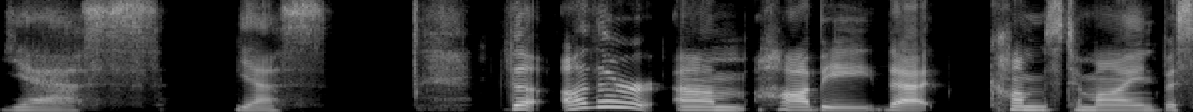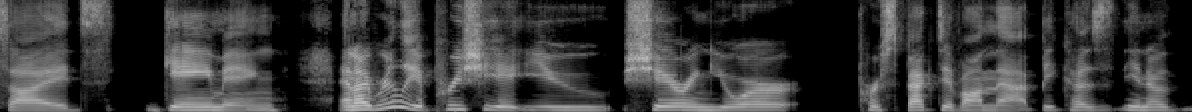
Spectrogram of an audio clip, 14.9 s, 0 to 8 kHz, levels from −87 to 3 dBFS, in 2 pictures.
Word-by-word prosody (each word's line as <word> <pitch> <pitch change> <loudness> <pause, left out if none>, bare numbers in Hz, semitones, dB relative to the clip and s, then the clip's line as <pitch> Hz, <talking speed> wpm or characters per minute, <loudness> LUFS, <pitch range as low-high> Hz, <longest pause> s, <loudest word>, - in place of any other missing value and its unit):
Yes, 185 -3 -3 0.4
yes. - - -4 1.1
The 260 -1 +4 0.2
other, 365 +4 +2
um, 200 -3 0
hobby 200 -4 0
that 170 -5 +4 0.4
comes 215 -4 -1
to 210 - -6
mind 180 -2 -2
besides 175 +2 +3 0.3
gaming, 205 -4 +1 0.4
and 225 +1 +5
I - - +9
really 380 - 0
appreciate 250 - +2
you 195 -2 -9
sharing 220 -4 +4
your 200 +1 -3 0.4
perspective 205 -1 +1
on 170 -1 -1
that 165 -2 -2
because, 200 -1 -5
you 220 -3 -5
know, 200 -1 -5
200 Hz, 100 wpm, -26 LUFS, 185-220 Hz, 1.1 s, I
